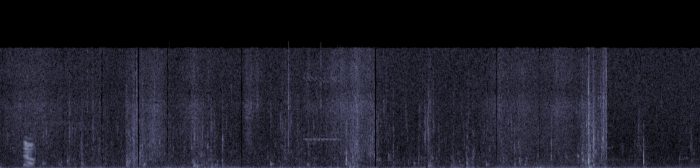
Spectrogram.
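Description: Wind buffeting the microphone with a heavy low rumble, over choppy water against a fishing boat's hull, with scattered knocks and clicks. A faint steady hum comes in near the end.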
